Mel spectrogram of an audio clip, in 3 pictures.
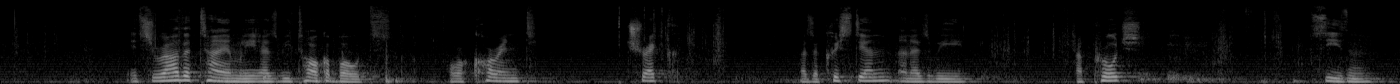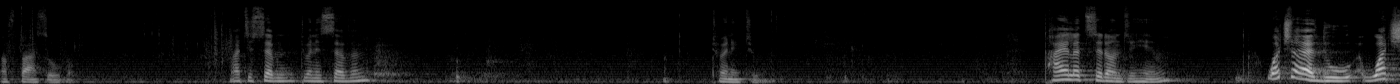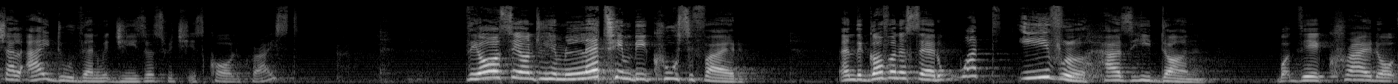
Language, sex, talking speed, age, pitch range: English, male, 95 wpm, 60-79, 120-195 Hz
